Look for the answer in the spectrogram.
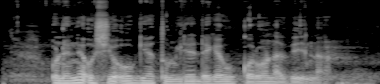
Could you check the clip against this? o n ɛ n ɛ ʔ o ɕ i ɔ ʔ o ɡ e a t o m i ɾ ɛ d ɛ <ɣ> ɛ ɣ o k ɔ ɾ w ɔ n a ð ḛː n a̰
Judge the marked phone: correct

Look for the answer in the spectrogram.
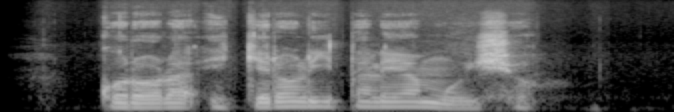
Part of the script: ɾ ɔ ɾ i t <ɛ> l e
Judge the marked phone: incorrect: a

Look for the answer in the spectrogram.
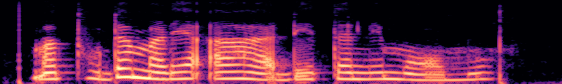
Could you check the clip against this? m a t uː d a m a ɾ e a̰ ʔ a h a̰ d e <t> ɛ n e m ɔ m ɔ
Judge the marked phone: correct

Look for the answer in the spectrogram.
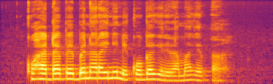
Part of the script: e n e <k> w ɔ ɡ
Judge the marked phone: correct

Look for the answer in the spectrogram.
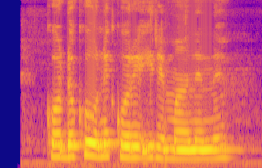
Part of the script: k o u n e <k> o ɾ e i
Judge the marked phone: correct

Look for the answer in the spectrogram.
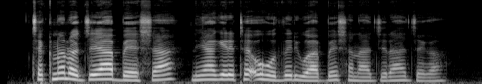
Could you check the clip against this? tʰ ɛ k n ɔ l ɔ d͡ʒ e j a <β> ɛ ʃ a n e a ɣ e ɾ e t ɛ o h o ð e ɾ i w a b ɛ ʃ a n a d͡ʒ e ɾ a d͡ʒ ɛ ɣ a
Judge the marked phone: incorrect: b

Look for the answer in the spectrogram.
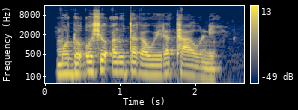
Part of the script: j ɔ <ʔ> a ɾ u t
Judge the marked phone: correct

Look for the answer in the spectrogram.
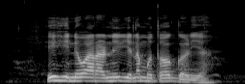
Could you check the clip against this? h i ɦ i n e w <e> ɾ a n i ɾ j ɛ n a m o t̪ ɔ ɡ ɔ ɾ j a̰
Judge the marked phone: incorrect: a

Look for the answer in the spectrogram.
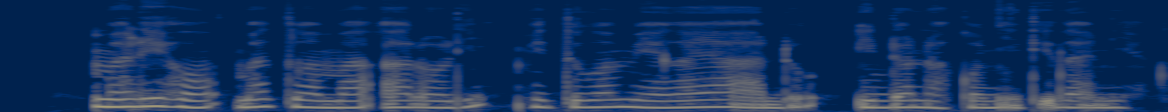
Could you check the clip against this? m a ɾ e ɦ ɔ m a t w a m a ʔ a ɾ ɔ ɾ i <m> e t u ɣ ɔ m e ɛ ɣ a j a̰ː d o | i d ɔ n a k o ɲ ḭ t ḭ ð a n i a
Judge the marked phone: correct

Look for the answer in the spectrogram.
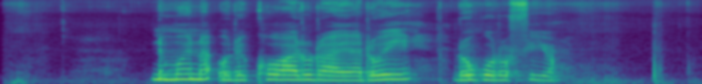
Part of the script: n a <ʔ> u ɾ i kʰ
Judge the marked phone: correct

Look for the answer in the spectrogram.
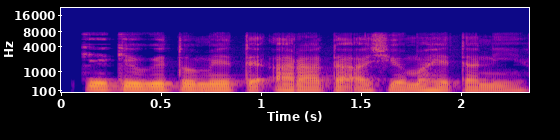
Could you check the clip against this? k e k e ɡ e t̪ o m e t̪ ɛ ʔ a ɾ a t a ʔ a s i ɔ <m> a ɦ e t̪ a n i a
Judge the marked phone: correct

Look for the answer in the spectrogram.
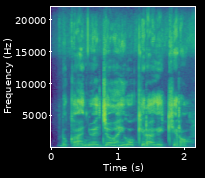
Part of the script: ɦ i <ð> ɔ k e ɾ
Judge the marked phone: incorrect: ɣ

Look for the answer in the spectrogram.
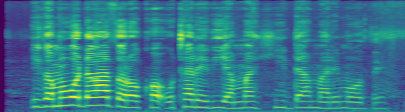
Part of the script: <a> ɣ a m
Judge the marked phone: incorrect: i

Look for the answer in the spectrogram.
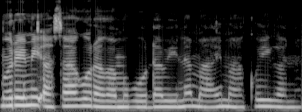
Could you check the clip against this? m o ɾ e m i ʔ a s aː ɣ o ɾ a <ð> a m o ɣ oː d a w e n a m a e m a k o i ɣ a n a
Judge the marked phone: incorrect: ɣ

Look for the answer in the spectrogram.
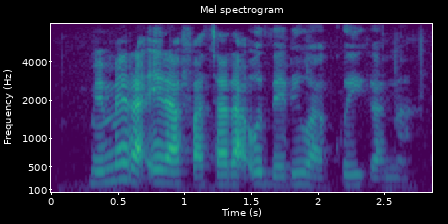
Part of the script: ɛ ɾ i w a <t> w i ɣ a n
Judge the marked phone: incorrect: k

